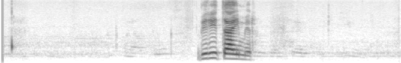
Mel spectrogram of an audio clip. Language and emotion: Russian, angry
